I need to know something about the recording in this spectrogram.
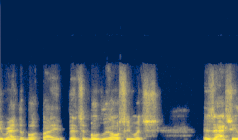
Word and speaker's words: Bugliosi: How do you pronounce that? Bugliosi.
